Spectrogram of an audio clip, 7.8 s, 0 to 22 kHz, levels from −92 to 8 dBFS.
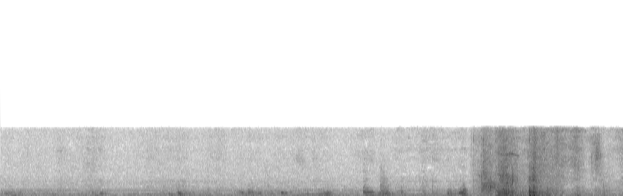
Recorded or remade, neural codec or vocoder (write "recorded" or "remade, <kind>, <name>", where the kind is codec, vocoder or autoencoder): recorded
